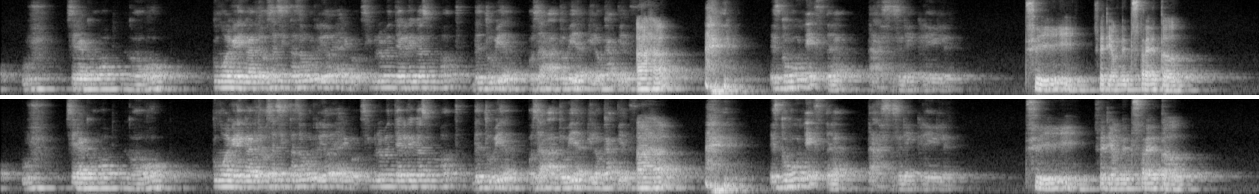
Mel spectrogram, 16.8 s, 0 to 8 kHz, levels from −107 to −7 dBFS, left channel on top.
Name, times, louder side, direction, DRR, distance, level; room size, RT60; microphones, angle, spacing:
voice 1, 0.9-2.1 2.8-6.0 6.3-8.4 10.3-11.3 11.6-12.7, equal, 70° right, -3 dB, 0.8 m, -28 dB
voice 2, 8.5-8.9 9.4-9.8 13.7-14.4 14.7-15.7, left 3 dB, 60° left, 5 dB, 0.3 m, -24 dB
2.8 x 2.2 x 2.3 m, 1.1 s
head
